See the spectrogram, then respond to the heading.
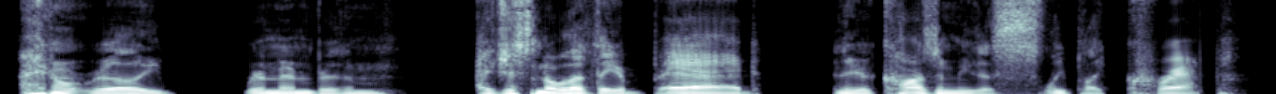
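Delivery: ordinary delivery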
